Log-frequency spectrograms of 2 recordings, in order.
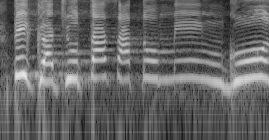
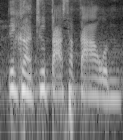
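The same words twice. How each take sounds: First: "tiga juta satu minggu" drawn out slowly and pitched much higher; stress on satu minggu. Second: Said in the usual way. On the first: Shown as a demonstration. Preacher to congregation, shocked at weekly rent, slow high stress. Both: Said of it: "Mau pikir berapa?".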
